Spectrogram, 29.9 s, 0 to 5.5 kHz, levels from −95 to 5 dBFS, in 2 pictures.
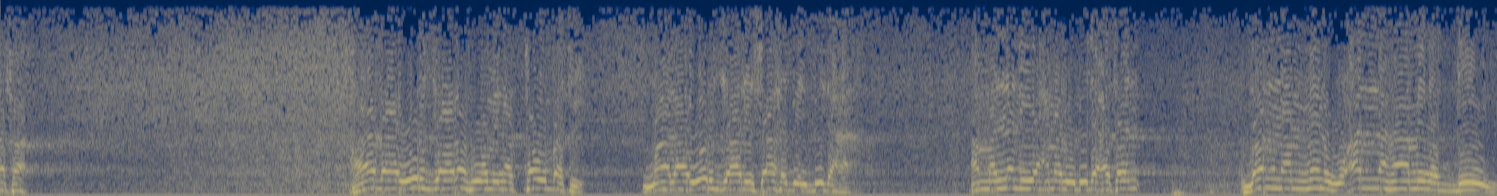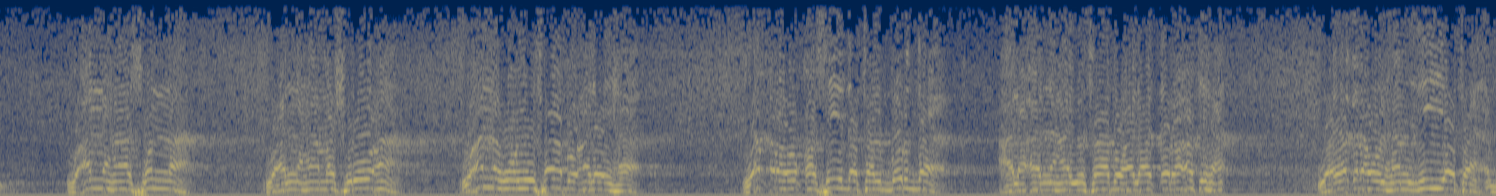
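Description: No technical faults can be heard anywhere in the recording.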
